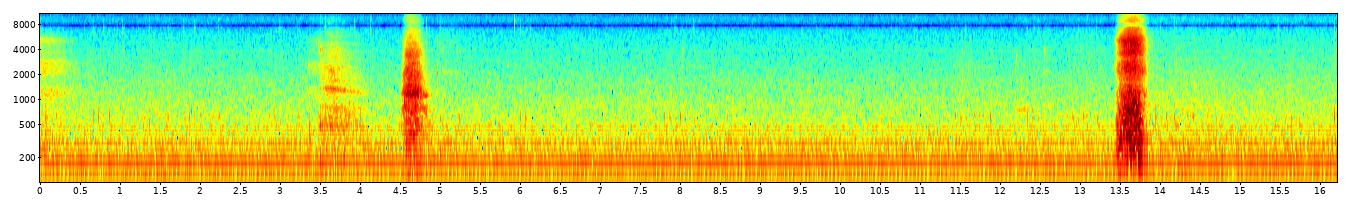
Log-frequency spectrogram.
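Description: A man's breath sounds over a steady low hum: a sigh about four and a half seconds in, and near the end a single short, sharp nasal exhale, the loudest sound here.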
